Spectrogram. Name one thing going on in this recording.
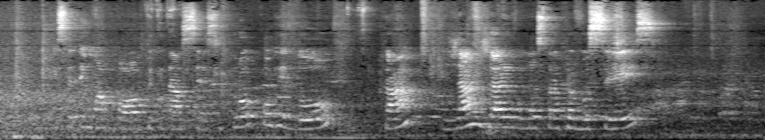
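A woman speaks with animation close by, in a slightly echoing space.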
